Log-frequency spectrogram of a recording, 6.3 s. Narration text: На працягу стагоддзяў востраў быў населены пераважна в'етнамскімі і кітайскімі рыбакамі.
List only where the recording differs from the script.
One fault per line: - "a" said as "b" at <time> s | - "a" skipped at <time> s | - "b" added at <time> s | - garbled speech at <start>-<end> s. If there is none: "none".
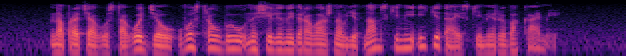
none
